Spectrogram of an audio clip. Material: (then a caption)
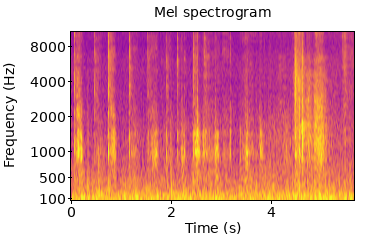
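Coated paper. Fingertips and nails trace across the glossy paper page of an open hardcover picture book, making soft, repeated scratchy strokes over a low, quiet rumble. Near the end, a brighter, louder rustle marks a page being turned.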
